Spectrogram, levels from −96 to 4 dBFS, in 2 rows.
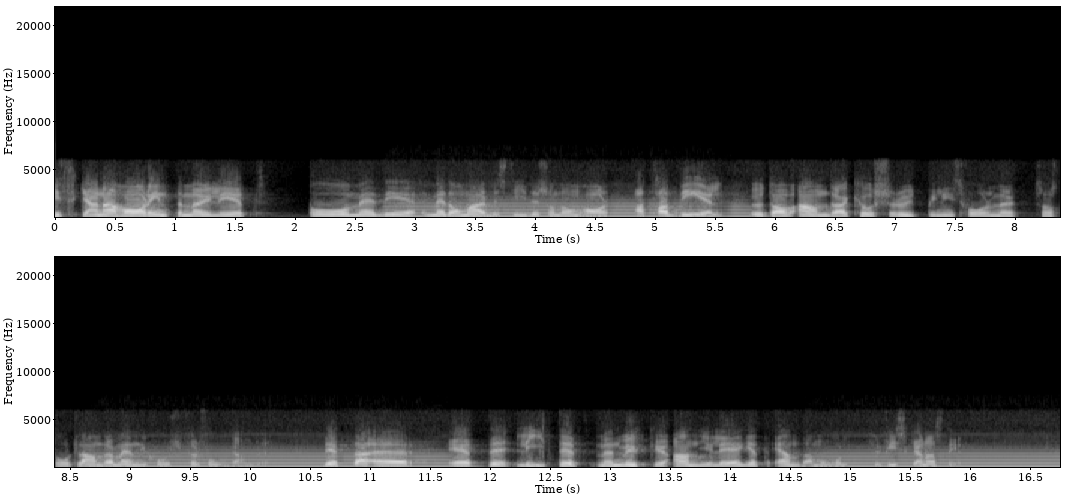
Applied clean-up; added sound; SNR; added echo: neural mask model RNNoise.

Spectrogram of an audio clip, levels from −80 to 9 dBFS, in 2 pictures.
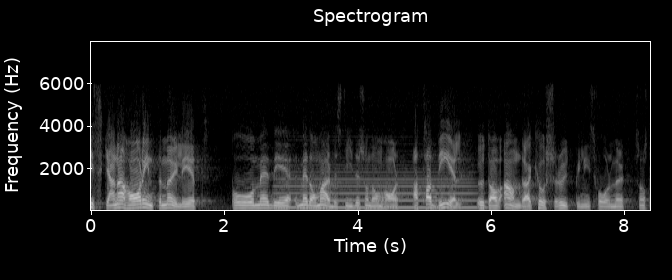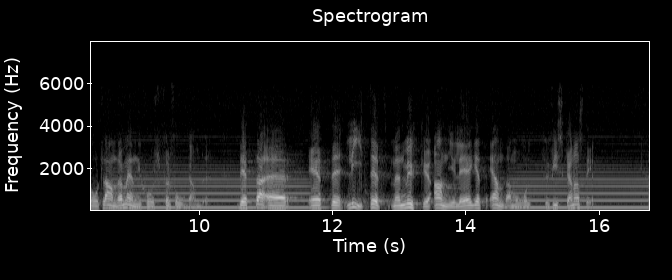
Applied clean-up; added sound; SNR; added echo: none; Wind instrument, woodwind instrument; 14 dB; none.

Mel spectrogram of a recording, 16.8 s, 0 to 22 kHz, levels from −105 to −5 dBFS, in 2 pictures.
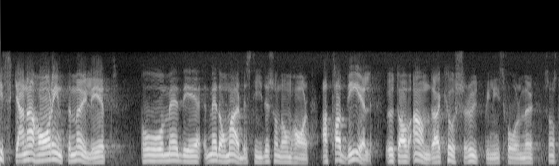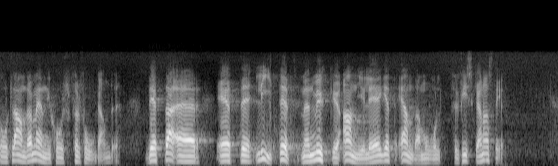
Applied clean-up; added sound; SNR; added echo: neural mask model Resemble Enhance denoiser.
